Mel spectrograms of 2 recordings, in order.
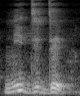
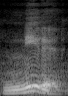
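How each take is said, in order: First: The ending has an 'ee' vowel. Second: The ending has a weak schwa vowel. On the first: The speaker calls it wrong. "também não é um i" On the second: The speaker calls it right. "Esse símbolo aqui é e"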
